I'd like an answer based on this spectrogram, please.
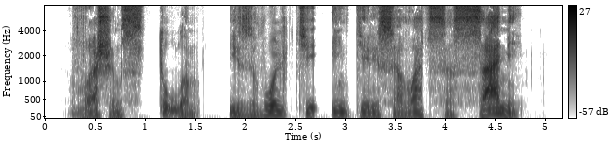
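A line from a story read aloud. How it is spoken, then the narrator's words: Growled. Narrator (Russian): прорычал он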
